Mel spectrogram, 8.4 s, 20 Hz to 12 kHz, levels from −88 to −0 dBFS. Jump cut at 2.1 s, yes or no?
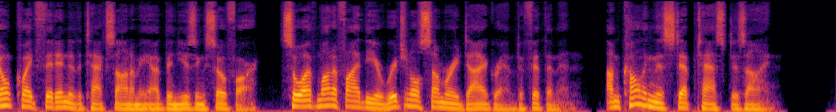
no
